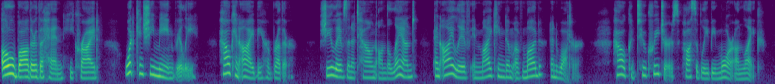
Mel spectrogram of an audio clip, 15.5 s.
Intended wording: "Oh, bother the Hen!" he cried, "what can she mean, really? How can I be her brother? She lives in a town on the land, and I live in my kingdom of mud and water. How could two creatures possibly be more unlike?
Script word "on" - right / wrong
right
